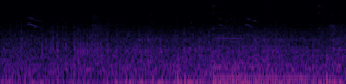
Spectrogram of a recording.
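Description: Seagulls cry overhead.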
